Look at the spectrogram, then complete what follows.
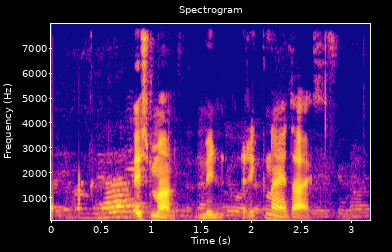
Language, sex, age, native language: Icelandic, male, 15, Icelandic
